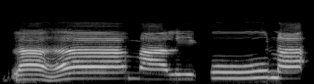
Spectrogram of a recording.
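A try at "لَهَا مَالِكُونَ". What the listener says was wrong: Ma-nya panjang. Laha malikuna.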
